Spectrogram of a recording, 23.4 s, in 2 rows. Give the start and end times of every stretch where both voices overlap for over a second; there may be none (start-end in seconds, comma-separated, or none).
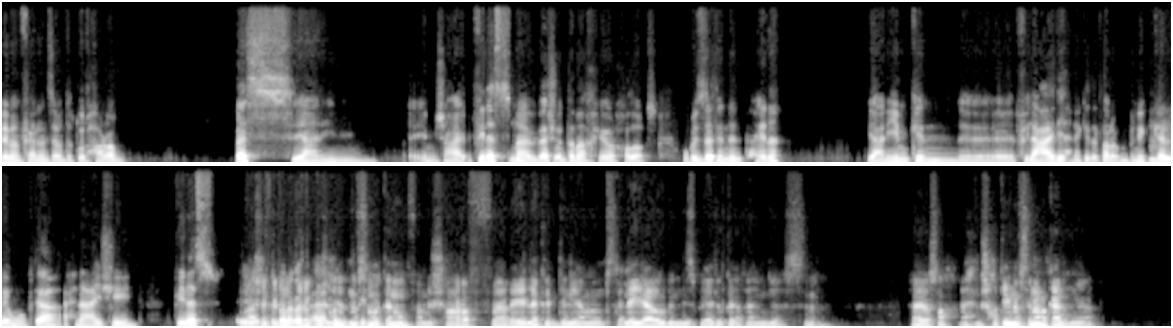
14.1-15.5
